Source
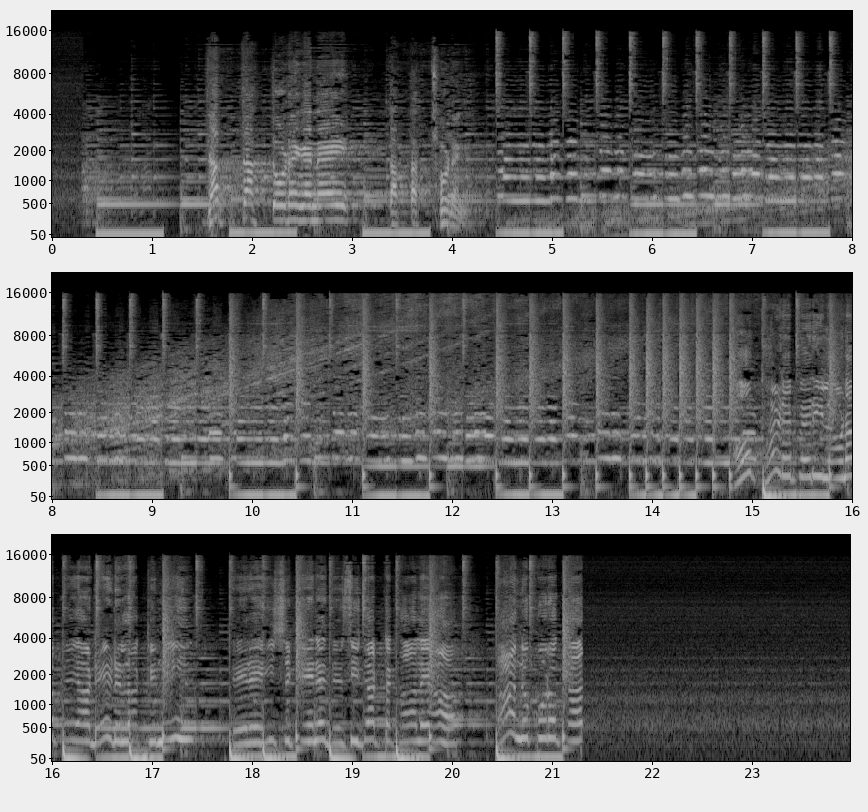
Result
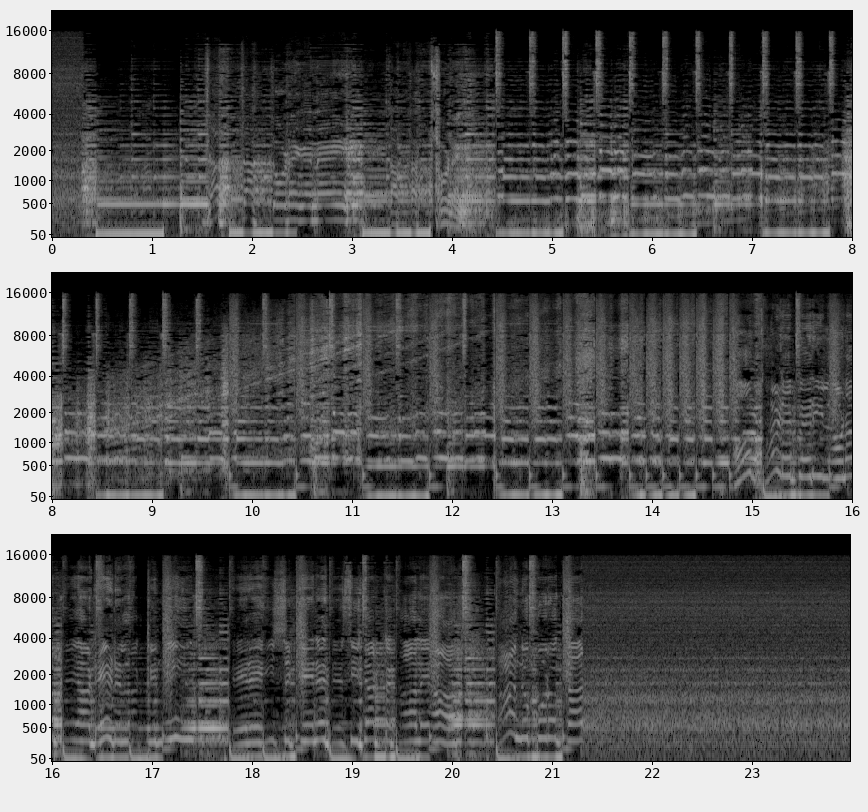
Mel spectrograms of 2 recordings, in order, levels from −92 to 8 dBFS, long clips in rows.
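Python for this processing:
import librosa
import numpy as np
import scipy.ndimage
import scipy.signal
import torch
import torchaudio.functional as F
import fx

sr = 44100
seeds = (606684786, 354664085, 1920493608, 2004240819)

y = fx.peak_eq(x, sr, hz=8700.0, db=6.0, octaves=0.66)
y = fx.over_compress(y, sr, threshold_db=-34.0, ratio=-1.0)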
